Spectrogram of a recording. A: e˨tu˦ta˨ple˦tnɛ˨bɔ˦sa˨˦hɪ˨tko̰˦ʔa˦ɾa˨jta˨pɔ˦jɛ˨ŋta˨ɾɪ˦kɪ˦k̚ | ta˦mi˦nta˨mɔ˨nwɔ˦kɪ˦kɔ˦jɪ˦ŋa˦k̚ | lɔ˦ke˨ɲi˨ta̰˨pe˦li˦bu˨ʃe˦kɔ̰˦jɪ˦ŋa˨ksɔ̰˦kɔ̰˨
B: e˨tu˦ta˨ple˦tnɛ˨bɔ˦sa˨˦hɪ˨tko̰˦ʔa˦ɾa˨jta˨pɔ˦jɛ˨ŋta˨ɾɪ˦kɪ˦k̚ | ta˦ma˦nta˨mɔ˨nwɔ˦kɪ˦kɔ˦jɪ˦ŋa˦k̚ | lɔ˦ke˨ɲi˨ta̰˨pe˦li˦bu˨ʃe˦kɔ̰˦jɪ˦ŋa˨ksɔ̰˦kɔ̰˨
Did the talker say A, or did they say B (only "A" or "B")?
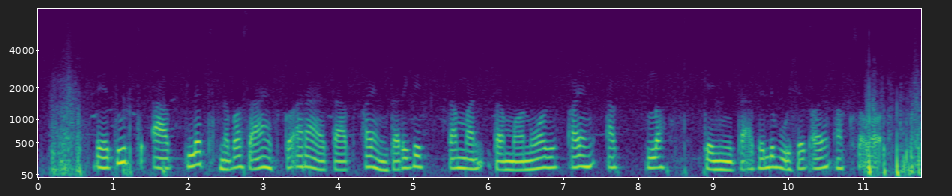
B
